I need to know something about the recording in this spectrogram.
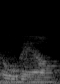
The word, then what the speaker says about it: ovale: But spell it ovale, pronounce it ovale.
